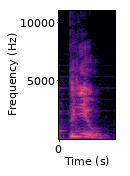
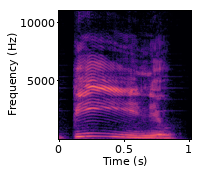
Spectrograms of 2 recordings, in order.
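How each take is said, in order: First: The p and n are said together quickly. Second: An extra vowel is heard between p and n. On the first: The speaker calls it right. "Você fala pneu. Você fala muito rápido" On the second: The speaker calls it wrong. "Você não fala P I N E U, P I, pneu"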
